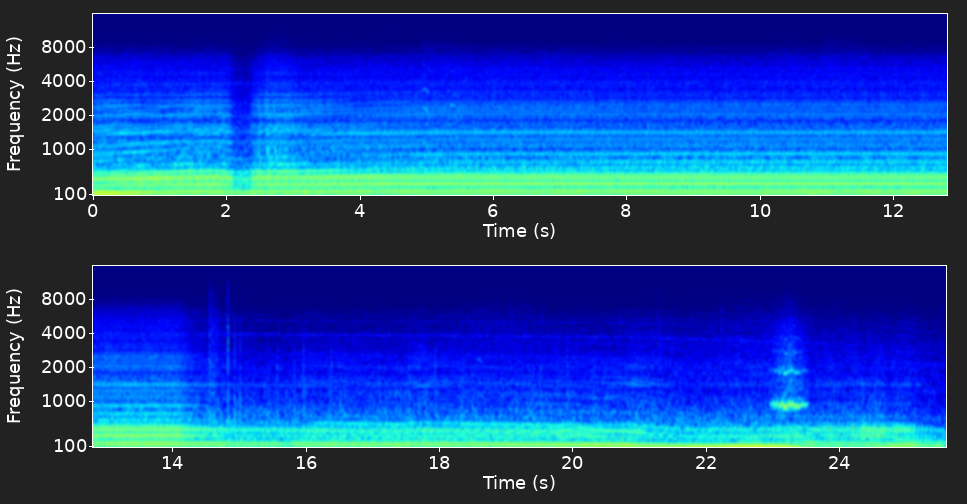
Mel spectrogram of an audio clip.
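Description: A Subaru WRX engine in the video game Neverness to Everness holds a loud, steady revving drone, with a brief throttle blip midway. It winds down in pitch near the end, with no voices.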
